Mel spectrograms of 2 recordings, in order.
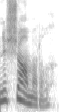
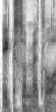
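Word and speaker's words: Ixamitl: and a gift-bearer in Ishamatal. Ishamatal. So Ixamittal I've been calling wrong all the time.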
